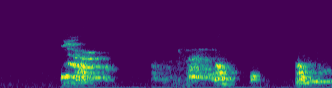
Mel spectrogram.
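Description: An animal's cries: four short pitched calls, the first falling in pitch.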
